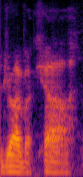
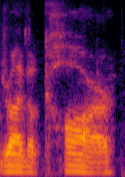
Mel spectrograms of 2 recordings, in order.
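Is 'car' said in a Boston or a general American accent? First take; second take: Boston; general American. First: Car is said in a Boston accent. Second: Car is said in a general American accent. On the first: "I've got that East Coast kind of Boston" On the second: "I don't drive a car"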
